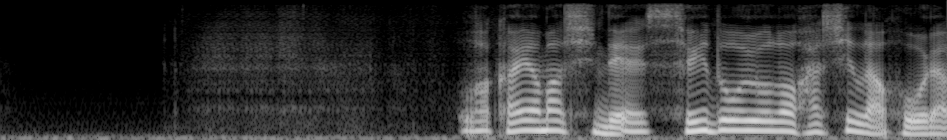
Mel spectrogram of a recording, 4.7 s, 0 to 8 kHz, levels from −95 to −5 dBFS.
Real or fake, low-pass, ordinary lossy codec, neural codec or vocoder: fake; 7.2 kHz; none; autoencoder, 22.05 kHz, a latent of 192 numbers a frame, VITS, trained on many speakers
